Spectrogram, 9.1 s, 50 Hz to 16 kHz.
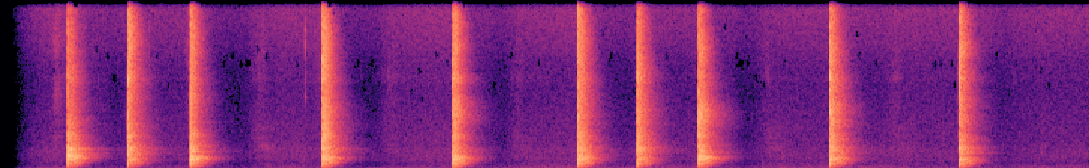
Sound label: Clap; C5 HITS; Collaborative learning; student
